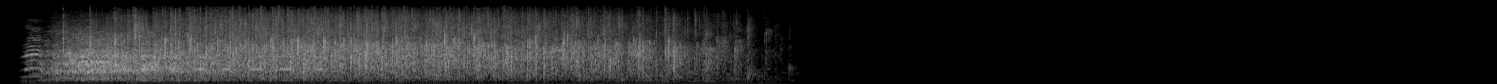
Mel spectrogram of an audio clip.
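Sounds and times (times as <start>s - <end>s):
light entertainment audience laughing: 0.2s - 4.1s
light entertainment audience applause: 0.2s - 8.0s.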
